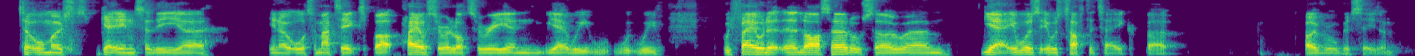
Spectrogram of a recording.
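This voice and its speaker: Against a quiet background, the speaker talks at a moderate pace with a strong southern English accent. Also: man. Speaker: football fan guest. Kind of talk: casual chat.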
